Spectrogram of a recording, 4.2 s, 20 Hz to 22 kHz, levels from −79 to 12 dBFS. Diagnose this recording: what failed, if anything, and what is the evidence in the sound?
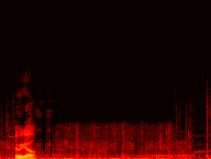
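The failure is at the radio receiver: digital radio blending to analogue. At 1.00 s the sound cross-fades over about 139 ms to the AM broadcast, returning at 3.57 s. Hiss rises to roughly 30 dB below the signal. Level shifts by about 1 dB.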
